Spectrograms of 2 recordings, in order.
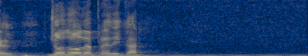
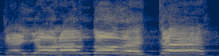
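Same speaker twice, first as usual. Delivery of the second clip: indignant shout; 10 semitones higher, slower than usual. Acted. Mary Magdalene snapping at the angels, indignant shout. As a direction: throw it back at them, offended.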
